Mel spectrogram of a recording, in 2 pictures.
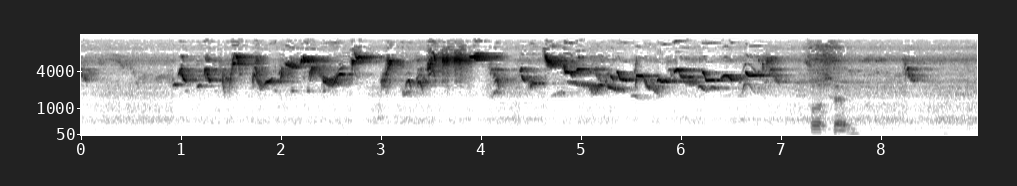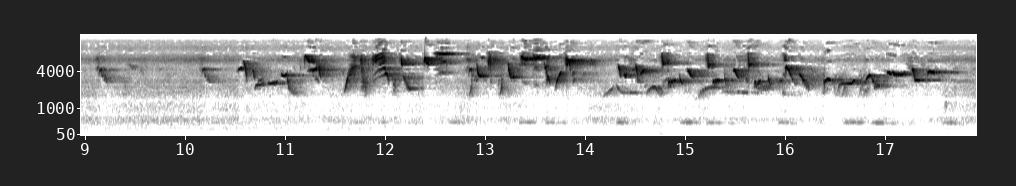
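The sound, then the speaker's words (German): A songbird sings a rich, varied song of rapid fluting phrases and trills, sounding somewhere between a blackbird and a nightingale, repeated in bursts with short pauses, clear; a voice briefly says a few words midway. “Ja, es ist eigentlich fast zwischen Amsel und Nachtigall.”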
